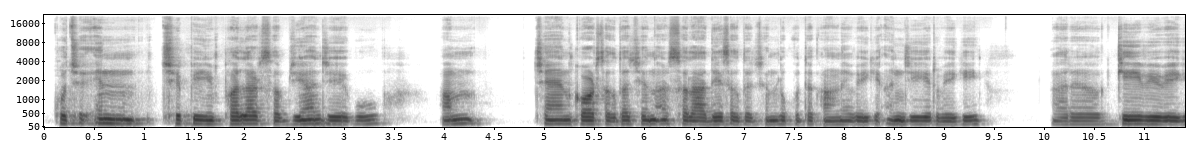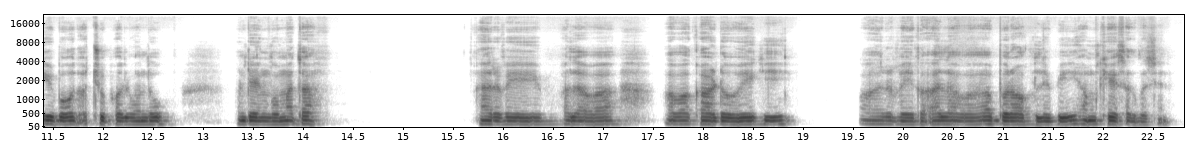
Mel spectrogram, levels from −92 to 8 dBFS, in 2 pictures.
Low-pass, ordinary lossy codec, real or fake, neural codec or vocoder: none; none; fake; vocoder, 44.1 kHz, 128 mel bands every 256 samples, BigVGAN v2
